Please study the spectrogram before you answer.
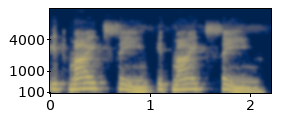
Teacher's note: Porque eles não são obrigatoriamente omitidos. Você pode até ouvir ali um restinho de T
